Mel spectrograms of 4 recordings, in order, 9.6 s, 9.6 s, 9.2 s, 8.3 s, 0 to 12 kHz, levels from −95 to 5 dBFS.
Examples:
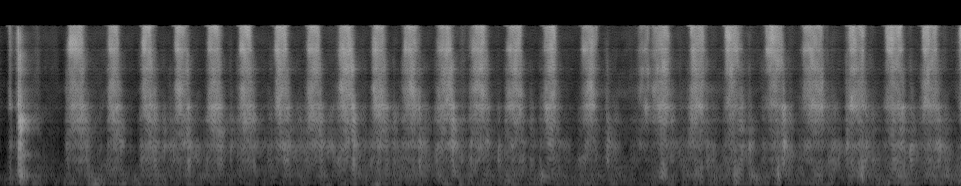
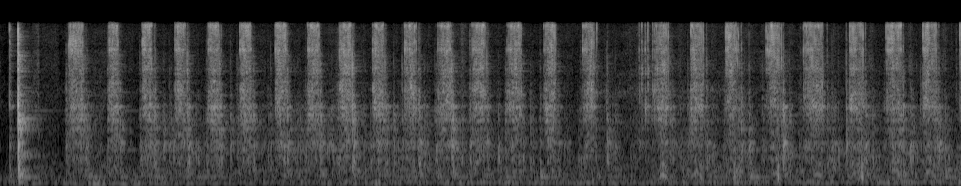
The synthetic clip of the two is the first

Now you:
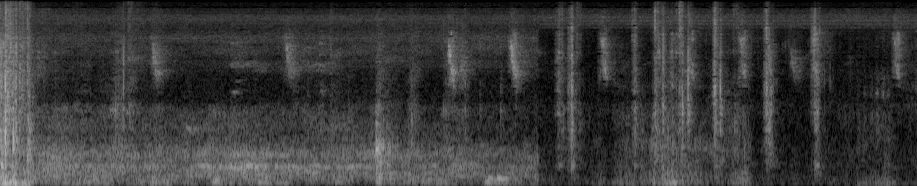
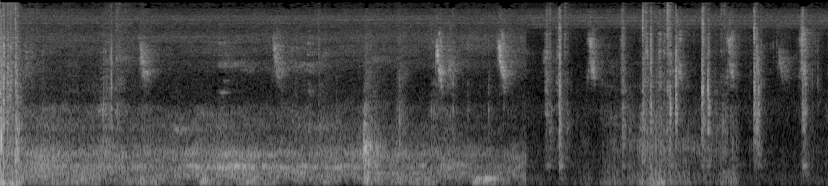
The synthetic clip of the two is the first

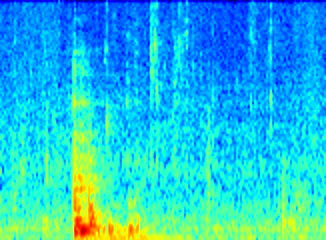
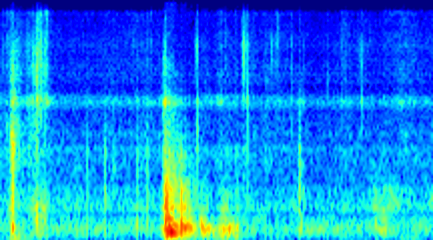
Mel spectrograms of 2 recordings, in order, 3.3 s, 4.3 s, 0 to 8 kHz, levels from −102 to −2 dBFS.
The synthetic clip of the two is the second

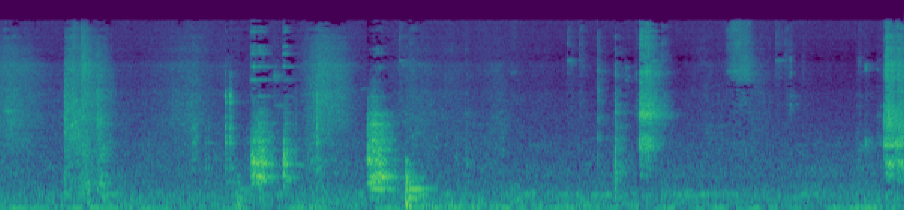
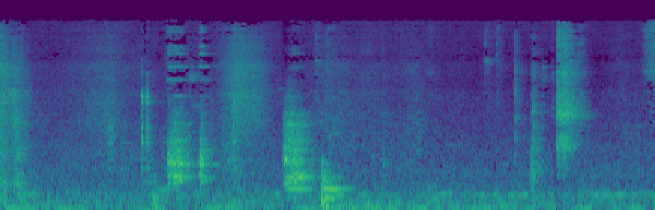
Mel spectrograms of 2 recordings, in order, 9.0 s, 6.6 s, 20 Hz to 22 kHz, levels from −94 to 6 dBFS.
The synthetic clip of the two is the first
